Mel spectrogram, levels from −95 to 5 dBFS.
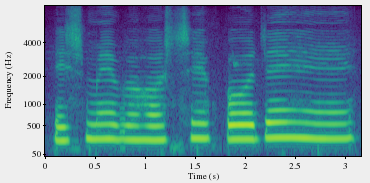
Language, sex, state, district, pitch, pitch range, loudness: Hindi, female, Madhya Pradesh, Bhopal, 265 Hz, 255-275 Hz, -14 LUFS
